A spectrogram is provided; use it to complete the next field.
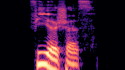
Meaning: strong/mixed nominative/accusative neuter singular of viehisch
- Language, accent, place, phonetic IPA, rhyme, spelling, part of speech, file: German, Germany, Berlin, [ˈfiːɪʃəs], -iːɪʃəs, viehisches, adjective, De-viehisches.ogg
